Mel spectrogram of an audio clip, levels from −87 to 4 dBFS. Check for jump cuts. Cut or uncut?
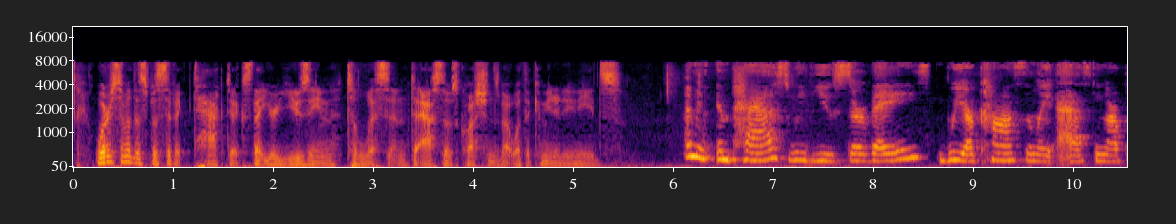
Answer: uncut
